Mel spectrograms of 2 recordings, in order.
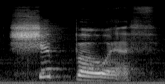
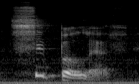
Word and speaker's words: Shibboleth: When the man would say no, they said to him, then say, Shibboleth. And he said, Sibboleth, for he could not pronounce it right.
